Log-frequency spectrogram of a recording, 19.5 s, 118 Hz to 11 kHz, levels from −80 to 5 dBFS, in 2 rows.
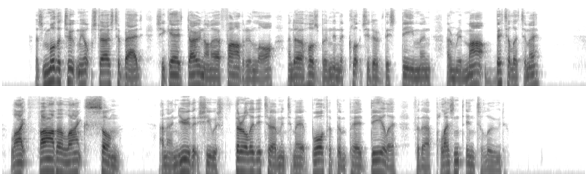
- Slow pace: No, average, 160 wpm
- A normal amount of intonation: Yes, average, 4.4 semitones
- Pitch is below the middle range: Yes, low, 100 Hz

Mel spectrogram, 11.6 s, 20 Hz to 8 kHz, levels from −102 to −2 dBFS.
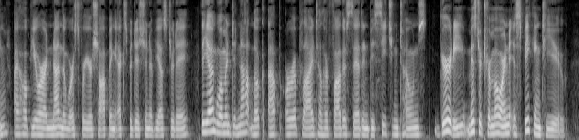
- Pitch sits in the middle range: Yes, medium, 150 Hz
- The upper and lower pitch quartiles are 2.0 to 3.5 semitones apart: Yes, average, 2.8 semitones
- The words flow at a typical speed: Yes, average, 185 wpm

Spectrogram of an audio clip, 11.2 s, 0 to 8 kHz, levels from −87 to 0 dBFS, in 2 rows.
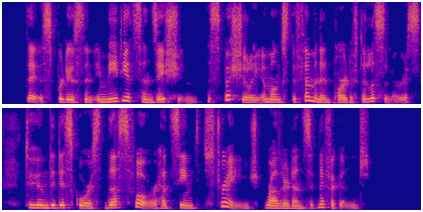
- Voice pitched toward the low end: No, high, 200 Hz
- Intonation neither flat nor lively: Yes, average, 3.0 semitones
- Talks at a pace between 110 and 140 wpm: Yes, slow, 135 wpm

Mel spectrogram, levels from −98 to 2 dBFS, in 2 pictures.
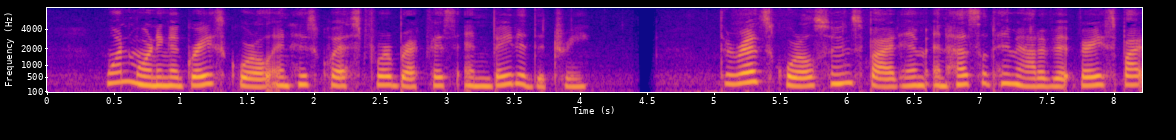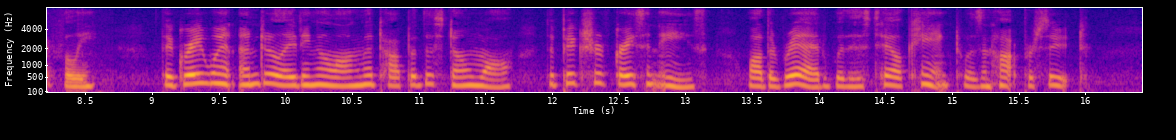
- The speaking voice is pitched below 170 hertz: No, very high, 260 Hz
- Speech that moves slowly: No, fast, 205 wpm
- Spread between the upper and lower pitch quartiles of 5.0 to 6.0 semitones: No, average, 3.0 semitones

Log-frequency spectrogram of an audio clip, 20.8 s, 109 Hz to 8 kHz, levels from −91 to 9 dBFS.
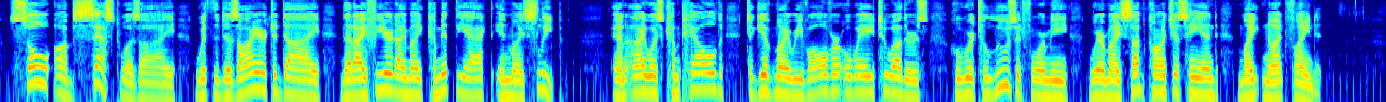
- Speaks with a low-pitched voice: No, medium, 150 Hz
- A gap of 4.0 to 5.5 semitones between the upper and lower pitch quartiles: No, average, 3.5 semitones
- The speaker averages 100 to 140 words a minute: Yes, slow, 135 wpm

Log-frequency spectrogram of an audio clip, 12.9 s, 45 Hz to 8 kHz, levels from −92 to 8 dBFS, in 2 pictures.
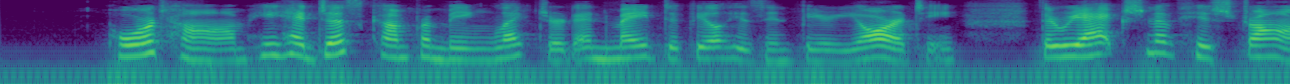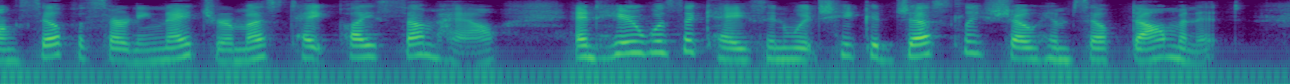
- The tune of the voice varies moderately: Yes, average, 4.0 semitones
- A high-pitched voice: Yes, high, 225 Hz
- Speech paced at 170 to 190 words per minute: Yes, average, 185 wpm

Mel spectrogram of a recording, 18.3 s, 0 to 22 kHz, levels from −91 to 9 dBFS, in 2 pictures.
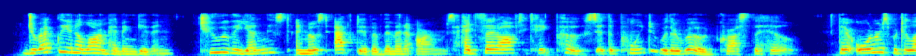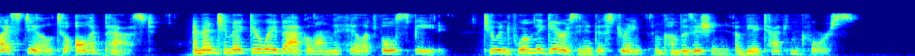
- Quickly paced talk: Yes, fast, 225 wpm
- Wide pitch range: No, average, 4.7 semitones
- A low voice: No, high, 230 Hz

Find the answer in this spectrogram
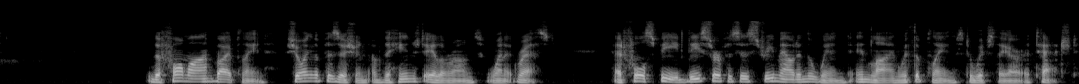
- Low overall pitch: Yes, low, 110 Hz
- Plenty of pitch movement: Yes, wide, 7.1 semitones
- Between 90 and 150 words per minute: No, average, 190 wpm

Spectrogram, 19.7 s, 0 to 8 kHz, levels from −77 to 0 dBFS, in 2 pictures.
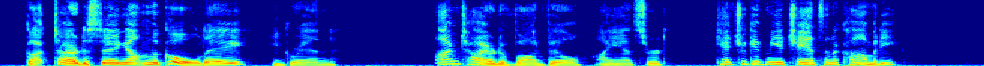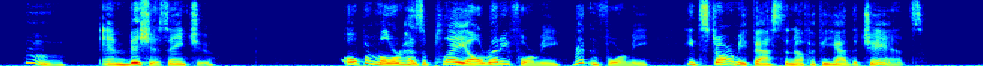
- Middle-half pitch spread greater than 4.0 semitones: Yes, wide, 5.5 semitones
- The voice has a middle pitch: No, high, 205 Hz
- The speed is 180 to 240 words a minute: No, average, 155 wpm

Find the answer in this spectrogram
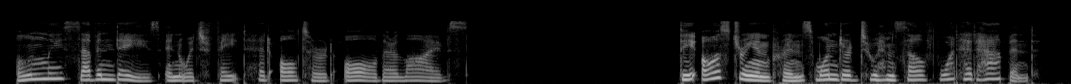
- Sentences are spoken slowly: Yes, slow, 110 wpm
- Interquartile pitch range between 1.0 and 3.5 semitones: No, average, 4.2 semitones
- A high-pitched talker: Yes, high, 200 Hz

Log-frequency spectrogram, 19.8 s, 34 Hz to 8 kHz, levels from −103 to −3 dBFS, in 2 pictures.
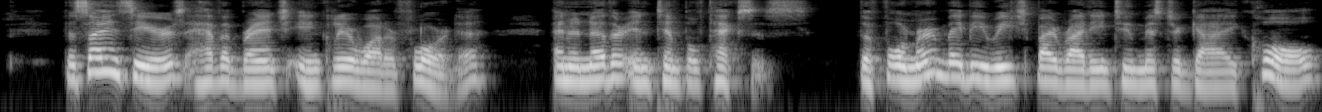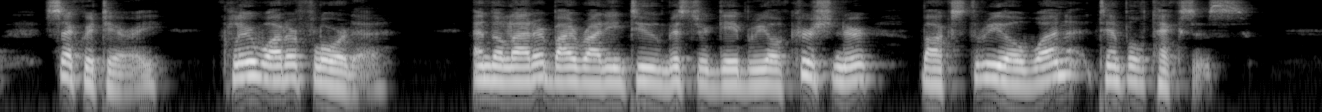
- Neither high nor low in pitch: Yes, medium, 150 Hz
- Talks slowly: Yes, slow, 120 wpm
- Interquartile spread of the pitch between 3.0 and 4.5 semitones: Yes, average, 3.4 semitones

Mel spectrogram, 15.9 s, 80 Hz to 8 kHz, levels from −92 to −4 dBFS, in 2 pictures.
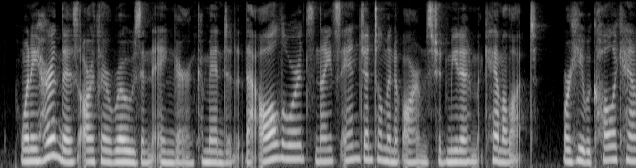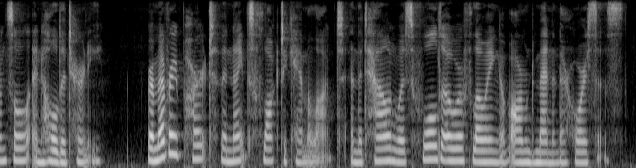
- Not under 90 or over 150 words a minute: No, fast, 205 wpm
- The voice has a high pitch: Yes, high, 200 Hz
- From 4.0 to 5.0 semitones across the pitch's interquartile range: No, narrow, 2.4 semitones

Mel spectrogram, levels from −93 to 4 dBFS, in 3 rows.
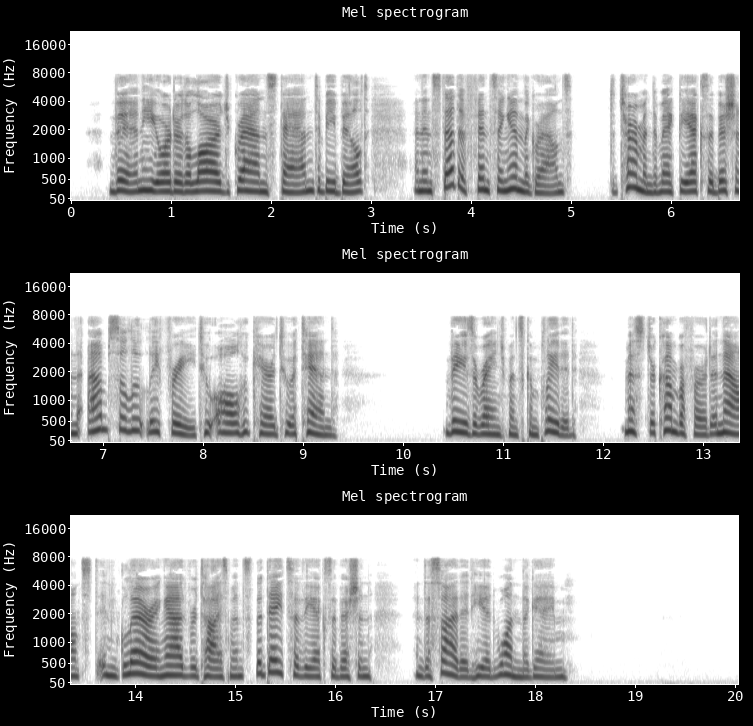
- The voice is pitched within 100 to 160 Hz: No, high, 220 Hz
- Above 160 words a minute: No, average, 155 wpm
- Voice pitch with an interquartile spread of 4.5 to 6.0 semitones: No, average, 3.3 semitones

